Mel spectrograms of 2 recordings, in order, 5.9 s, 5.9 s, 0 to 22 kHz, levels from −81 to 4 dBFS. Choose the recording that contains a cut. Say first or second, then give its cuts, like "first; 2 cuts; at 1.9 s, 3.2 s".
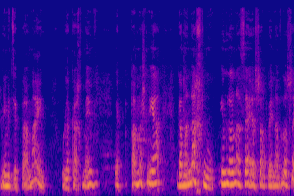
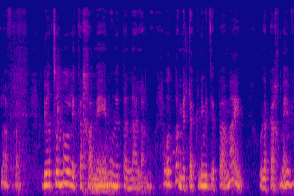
second; 1 cut; at 3.2 s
